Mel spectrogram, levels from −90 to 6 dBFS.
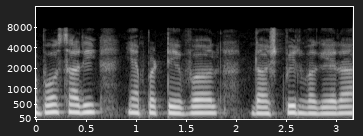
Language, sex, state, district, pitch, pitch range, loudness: Hindi, female, Punjab, Pathankot, 215 Hz, 200-225 Hz, -14 LUFS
